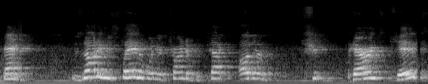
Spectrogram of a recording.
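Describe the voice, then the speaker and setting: Livestream host, man, high voice, hoarse, echoey room on lo-fi audio. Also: normal speed, a little hiss or hum. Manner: laughing, reacting to chat. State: losing his voice. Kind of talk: casual livestream chat.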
